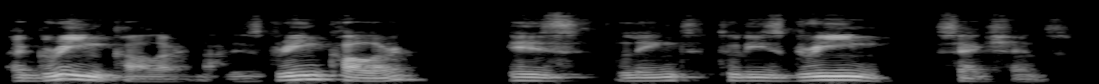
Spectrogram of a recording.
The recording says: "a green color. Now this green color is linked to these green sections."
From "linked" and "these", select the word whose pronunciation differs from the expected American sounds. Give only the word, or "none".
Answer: none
